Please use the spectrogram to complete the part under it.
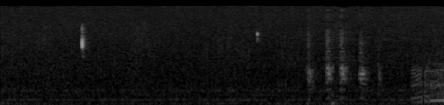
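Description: In the Minecraft video game, a chicken gives a few short, faint clucks scattered over a low background of game ambience.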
